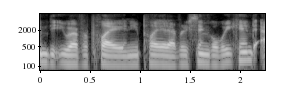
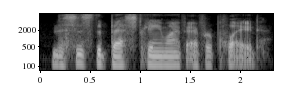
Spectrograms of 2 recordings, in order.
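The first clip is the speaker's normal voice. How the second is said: hushed whisper, very quiet; 3 semitones lower, 10 dB quieter than usual. Retelling what Eric Lang whispered at the expo table: imitating a whisper. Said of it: "whispered in my ear".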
